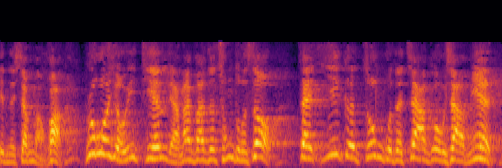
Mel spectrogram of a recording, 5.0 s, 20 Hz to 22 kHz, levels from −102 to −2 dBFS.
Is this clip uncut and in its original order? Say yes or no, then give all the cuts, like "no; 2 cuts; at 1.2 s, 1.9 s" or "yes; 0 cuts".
yes; 0 cuts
